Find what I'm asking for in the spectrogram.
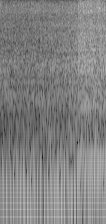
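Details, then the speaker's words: Vauxhall Corsa VXR replacement engine, with the exhaust now fitted but no coolant yet, run only briefly: steady, even pulses at idle with no knocks or stumbles; a solid engine, though fault codes still need clearing. "There you go, that's it idling. Like I say, you need to clear these cords, but that's a solid engine right there."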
